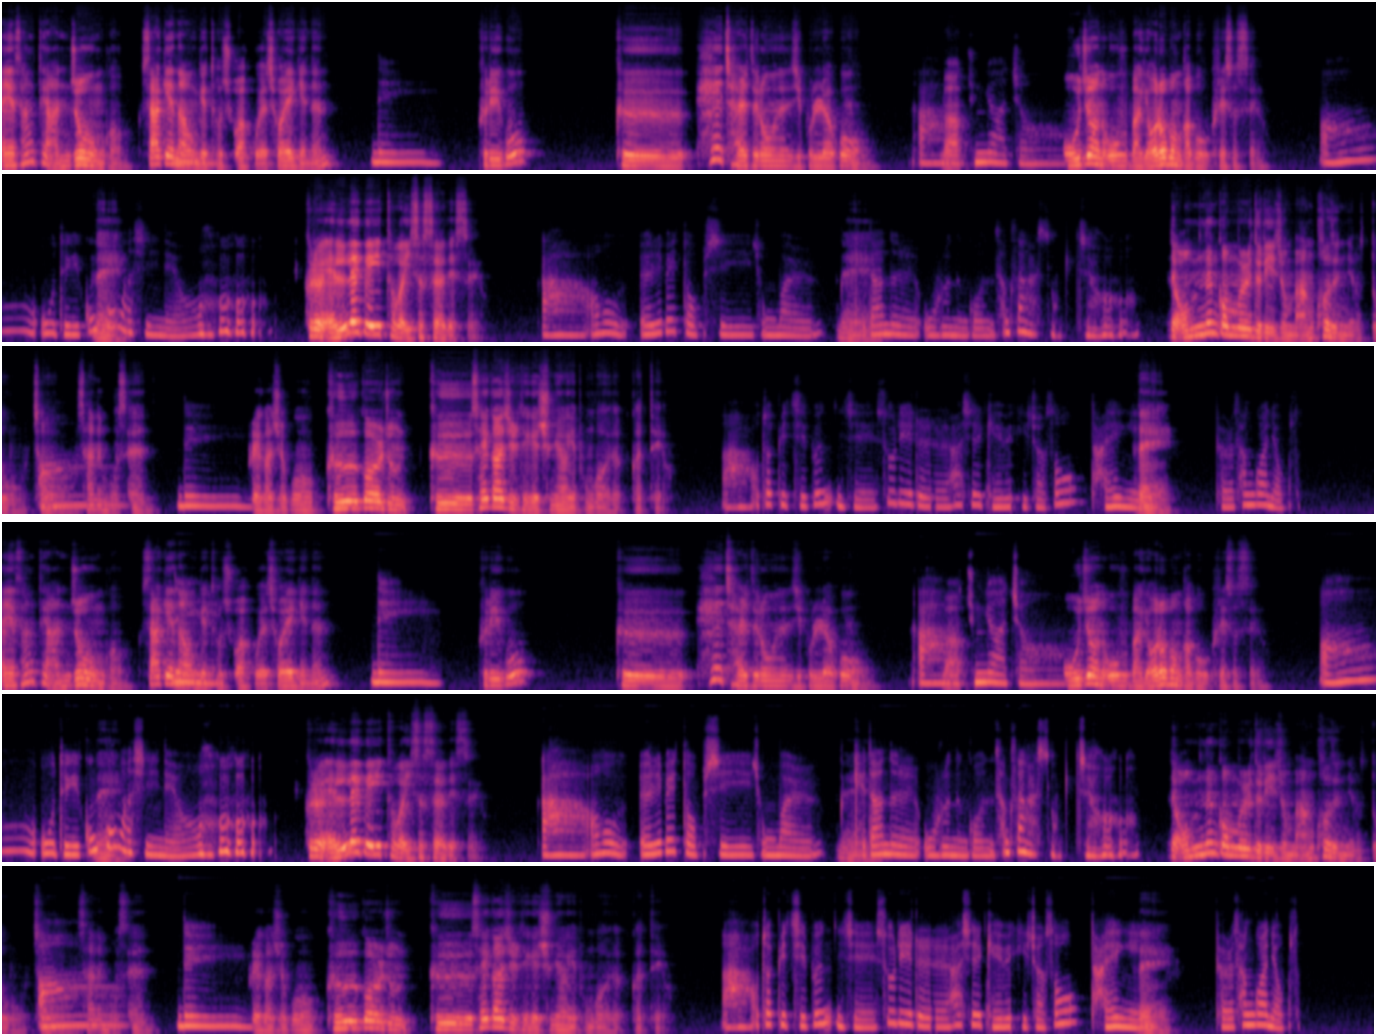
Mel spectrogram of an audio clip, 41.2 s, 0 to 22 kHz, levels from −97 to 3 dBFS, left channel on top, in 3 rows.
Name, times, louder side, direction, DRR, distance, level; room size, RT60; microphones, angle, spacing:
voice 1, 0.0-2.1 2.3-3.3 4.8-5.2 6.2-8.7 9.4-9.6 10.6-12.6 14.7-14.9 16.8-18.5 22.1-22.4 25.4-29.0 30.0-34.1 38.8-39.1, left 3 dB, 35° left, 0.9 m, -29 dB
voice 2, 1.7-2.2 3.7-4.4 9.2-10.7 13.2-16.3 19.1-22.0 22.2-25.1 27.8-28.8 29.2-30.0 34.7-39.0 39.6-40.5, right 5 dB, 80° right, 0.5 m, -35 dB
8.3 x 7.4 x 5.4 m
head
